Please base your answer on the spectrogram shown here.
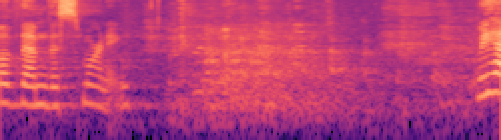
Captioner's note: audience laughs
